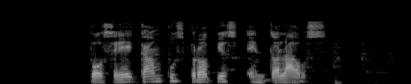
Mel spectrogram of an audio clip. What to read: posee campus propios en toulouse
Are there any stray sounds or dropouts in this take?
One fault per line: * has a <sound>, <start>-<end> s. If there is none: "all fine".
all fine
